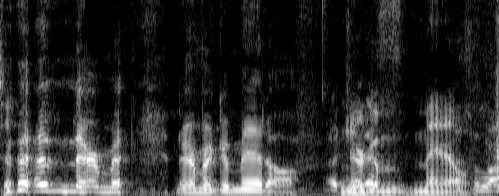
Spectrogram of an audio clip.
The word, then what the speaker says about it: Nurmagomedov: Nurmagomedov is what I pronounce it. Nurmagomedov.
